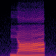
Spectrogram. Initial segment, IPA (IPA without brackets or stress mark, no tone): j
